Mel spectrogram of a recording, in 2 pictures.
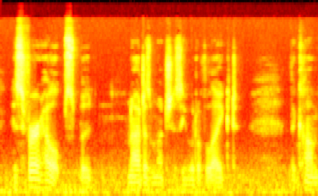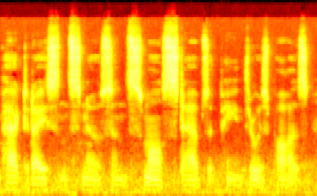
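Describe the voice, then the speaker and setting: A man's voice: low-pitched, noisy background. A man reading scripted fantasy story narration as the narrator of an audio drama.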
